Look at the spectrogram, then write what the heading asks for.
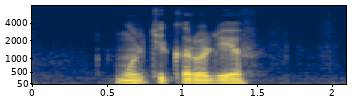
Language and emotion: Russian, neutral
